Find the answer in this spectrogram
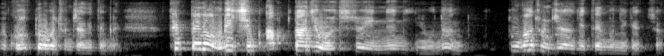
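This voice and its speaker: The speaker moves at a fairly quick pace, with very wide swings in pitch. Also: man, fairly high pitch for a man. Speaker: health supplement presenter. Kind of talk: sales pitch. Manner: fast.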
